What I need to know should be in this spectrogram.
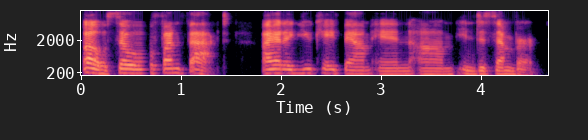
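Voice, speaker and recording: A woman with a New York accent talks through a webinar in a chatty, upbeat way and pokes fun at herself. Her voice sits a little low. The sound is muffled and lo-fi, as if it comes through a computer mic on a video call. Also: level tone, measured pace, bright, forceful tone. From New York City. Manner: chatty, upbeat, self-deprecating. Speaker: hotel sales director presenting a webinar. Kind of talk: casual webinar presentation.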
